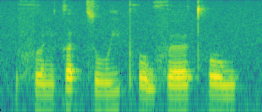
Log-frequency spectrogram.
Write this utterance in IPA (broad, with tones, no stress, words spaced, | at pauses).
fɵ˨nkɐ˥t̚suː˨˥j pʰo˨˩wfœː˨˥t̪ʰo˧w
